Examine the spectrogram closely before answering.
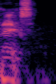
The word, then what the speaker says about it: Knicks: There's a lot of Nicks. A whole team of them. In the NBA. Team? The New York Knicks. Because that's spelled K-N-I-C-K-S.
